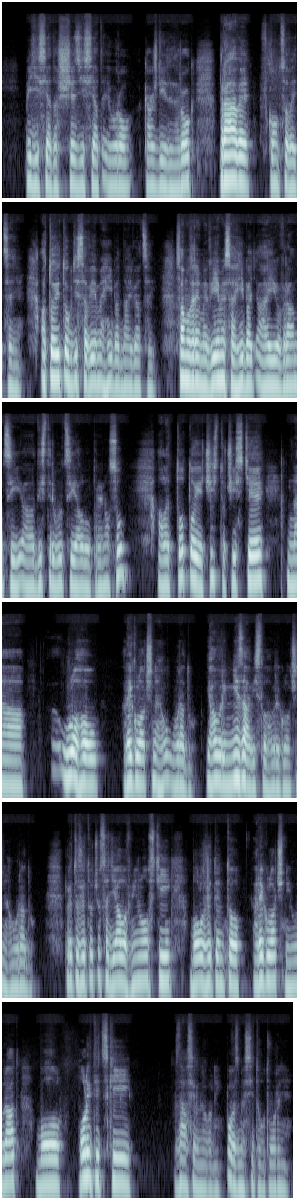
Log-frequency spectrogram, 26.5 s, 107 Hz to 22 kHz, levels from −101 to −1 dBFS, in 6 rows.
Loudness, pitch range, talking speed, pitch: -23 LUFS, 145-170 Hz, 145 wpm, 155 Hz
